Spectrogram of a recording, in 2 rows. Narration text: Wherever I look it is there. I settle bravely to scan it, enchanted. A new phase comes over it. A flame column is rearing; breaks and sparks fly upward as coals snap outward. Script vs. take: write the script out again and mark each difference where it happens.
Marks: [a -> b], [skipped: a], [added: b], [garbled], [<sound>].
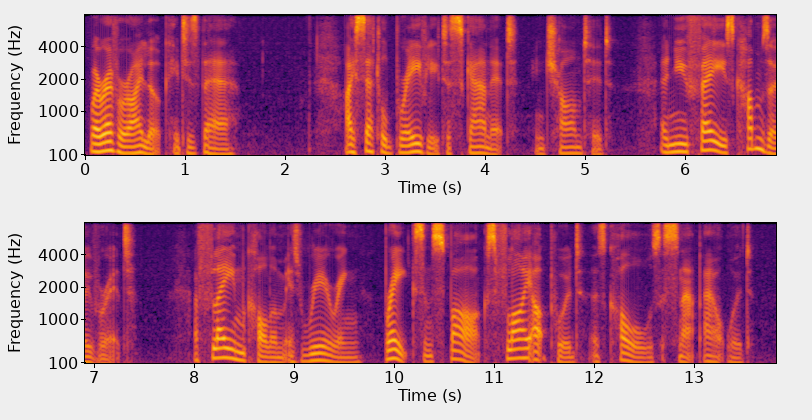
Wherever I look it is there. I settle bravely to scan it, enchanted. A new phase comes over it. A flame column is rearing; breaks and sparks fly upward as coals snap outward.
